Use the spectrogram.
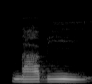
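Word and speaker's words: נביא: 그렇게 얘기를 할 때 히브리어로 어떻게 발음을 하느냐 하면 선지자가 아주 쉬워요 나비 라고 그럽니다 나비 나비 않아 br 때에 나비 라고 그렇게 발음을 해요 왜 그렇게 발음 할까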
